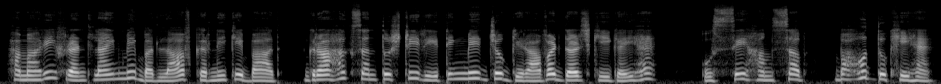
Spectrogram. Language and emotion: Hindi, sad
